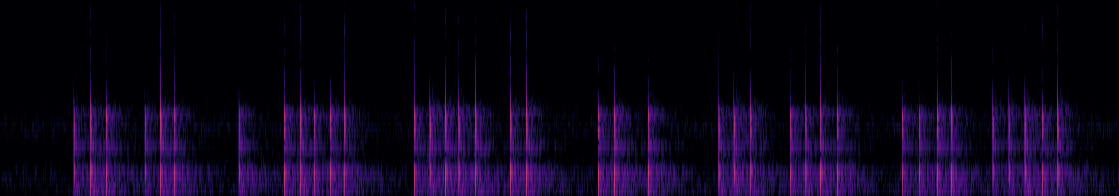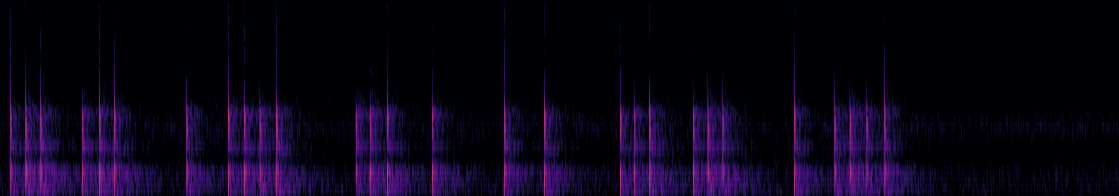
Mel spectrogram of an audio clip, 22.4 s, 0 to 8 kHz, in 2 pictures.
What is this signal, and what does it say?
Tap code, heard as taps on a table, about 6 knocks a second, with room echo. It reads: NEWFOUNDLAND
